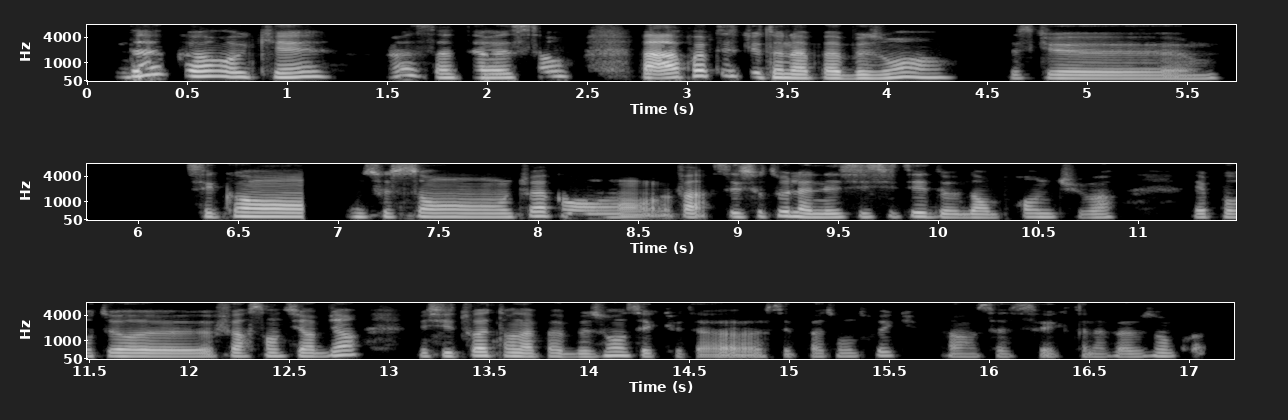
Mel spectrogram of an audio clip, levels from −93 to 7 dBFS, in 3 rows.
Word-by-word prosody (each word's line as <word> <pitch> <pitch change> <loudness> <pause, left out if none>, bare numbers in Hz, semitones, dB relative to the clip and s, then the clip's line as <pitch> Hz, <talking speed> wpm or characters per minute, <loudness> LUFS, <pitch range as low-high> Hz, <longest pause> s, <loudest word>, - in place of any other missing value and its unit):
D'accord, 280 0 +5
OK. 230 0 -6 0.6
Ah 330 - -4
c'est 230 -8 -5
intéressant! 205 +6 0 0.4
Bah - - +11
après 295 0 +7
peut-être 285 -2 -8
que 230 - -3
tu 210 - +2
en 200 - +5
as 185 -1 +6
pas 180 -1 +3
besoin, 185 +7 +1
hein, 210 -1 -6 0.3
parce 175 0 -13
que, 165 -2 -1
mmh, 175 +3 -11 0.6
c'est 200 -3 -6
quand 210 -1 +6 0.2
on 195 - -5
se 195 +1 -4
sent, 190 -1 0
tu - - -19
vois, 230 - +3
quand 175 - -4
enfin 190 - -1
c'est 195 - -5
surtout 215 +4 -3
la 195 -4 +3
nécessité 190 +3 -3
de 175 -2 -5
d'en 165 -1 -3
prendre, 190 +1 -6
tu 185 - -16
vois? 170 +2 -7 0.4
Et 175 - -4
pour 175 -2 -6
te 180 - -8
re 165 -2 +1
faire 180 -1 -3
sentir 180 -1 -3
bien, 230 +8 0 0.3
mais 175 - -9
si 180 0 -4
toi 200 +3 +2
tu 190 - -9
en 180 - +2
as 165 - 0
pas 165 +1 -7
besoin, 155 +8 -3
c'est 160 -5 -6
que 155 - -21
tu - - -15
as 80 -1 -6
c'est - - -17
pas - - -13
ton 170 0 -13
truc, 200 +2 -11 0.2
enfin 150 0 -12
ça, 155 - -14
c'est - - -14
que - - -36
tu - - -17
en - - -14
as 150 - -17
pas 150 - -10
besoin 175 +2 -8
quoi. - - -21
185 Hz, 240 wpm, -23 LUFS, 170-205 Hz, 0.6 s, Bah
